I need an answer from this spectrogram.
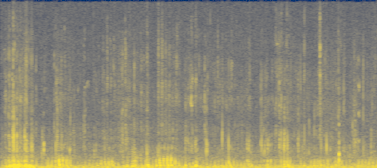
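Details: Male cat Maroshiro, who nurses and raises foster kittens indoors, gives a brief low, wavering meow-like call at the very start, followed by soft rustling and quiet purring-like sounds in a small room.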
